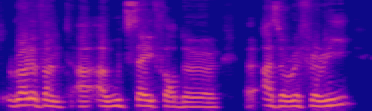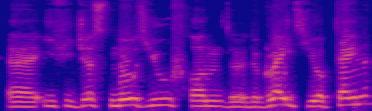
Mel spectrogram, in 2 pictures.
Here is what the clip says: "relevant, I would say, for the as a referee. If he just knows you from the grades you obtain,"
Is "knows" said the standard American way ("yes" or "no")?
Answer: yes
